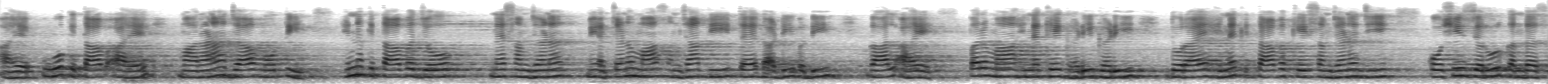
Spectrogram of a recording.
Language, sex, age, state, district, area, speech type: Sindhi, female, 30-45, Rajasthan, Ajmer, urban, spontaneous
